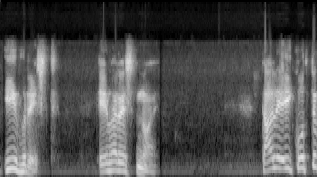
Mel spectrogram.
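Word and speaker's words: Everest: হচ্ছে আমার নামের বানান এভারেস্ট ওরা সবাই এভারেস্ট এভারেস্ট করবে ভারতবর্ষের লোকজন কিন্তু আমার উচ্চারণটা নামের উচ্চারণটা হচ্ছে ইভেস্ট ওই মাঝখানে ওই ইটার কোন উচ্চারণ নেই ইভারেস্ট এভারেস্ট নয় তাহলে এই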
